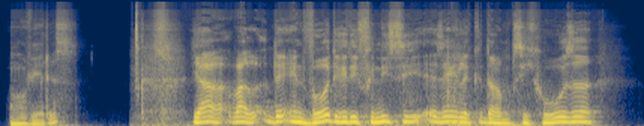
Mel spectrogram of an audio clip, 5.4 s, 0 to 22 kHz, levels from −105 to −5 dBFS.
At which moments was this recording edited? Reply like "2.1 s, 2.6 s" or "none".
none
